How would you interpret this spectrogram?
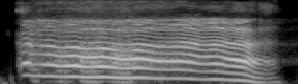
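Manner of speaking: a fed-up groan of exasperation; frustrated yell. Acted. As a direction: let out a burst of frustration. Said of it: "You just kinda wanna just".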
